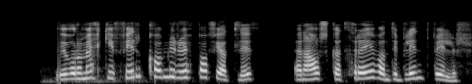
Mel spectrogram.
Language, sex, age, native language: Icelandic, female, 30-39, Icelandic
